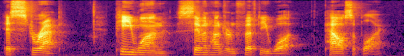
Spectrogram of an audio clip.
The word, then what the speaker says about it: Astrape: doing unboxings of the game Diaz strap hair no I think it's just pronounced is strap p1 750 watt power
